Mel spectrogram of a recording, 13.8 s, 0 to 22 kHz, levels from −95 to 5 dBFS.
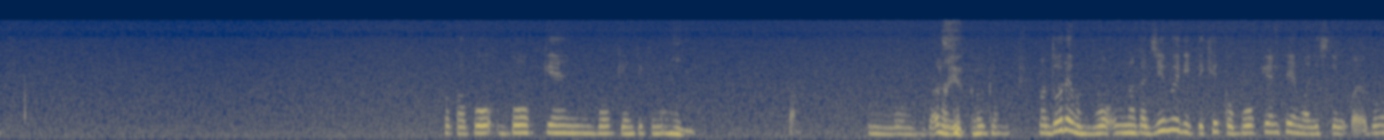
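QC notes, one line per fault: Nothing to flag here; the speech comes through without any problems I could hear.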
